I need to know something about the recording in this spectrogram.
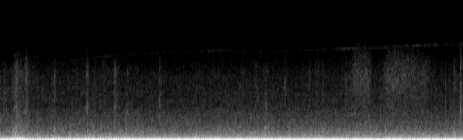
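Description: A large diesel engine drones steadily from inside a truck cab.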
